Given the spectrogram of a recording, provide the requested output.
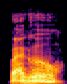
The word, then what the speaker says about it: Raghu: Raghu. Like the sauce. Like the sauce. Yeah. It's spelled a little special differently, sauce.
